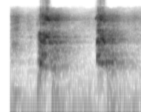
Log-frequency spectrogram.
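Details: Excited, energetic one-year-old cream Labrador Retriever female gives two sharp, bright barks about half a second apart, each a short harmonic burst, with a faint low rumble between them.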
